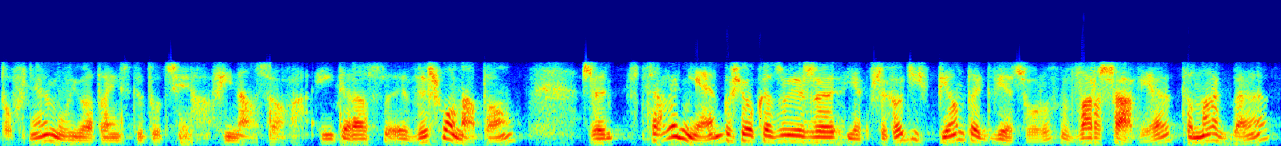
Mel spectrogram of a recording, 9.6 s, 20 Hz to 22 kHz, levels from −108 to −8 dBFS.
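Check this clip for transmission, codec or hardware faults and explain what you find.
Two faults are audible: codec damage throughout, and three brief concealed packet losses.

G.729 codec, throughout: band-limited to roughly 300 Hz to 3.4 kHz, with the rough, synthetic texture of 8 kbit/s model-based coding. That texture separates it from a merely narrowband line.

VoIP packet loss concealed by the speech codec, at 1.37–1.48 s, 6.27–6.38 s and 9.19–9.34 s: about 60 ms lost each time, which fits three lost packets. The decoder extends its last pitch and filter into a fading buzzy tone or coloured noise, with no silent gap, and the audio stays weak briefly afterwards.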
